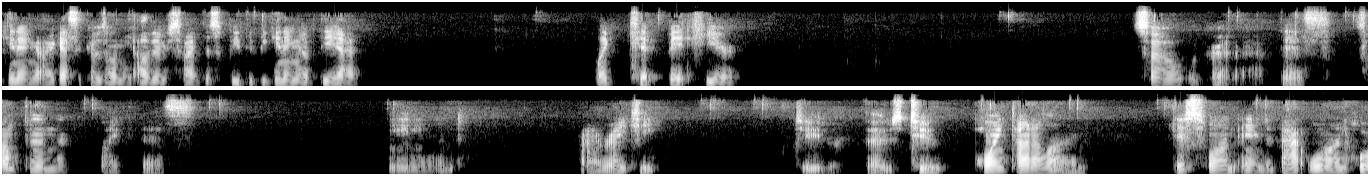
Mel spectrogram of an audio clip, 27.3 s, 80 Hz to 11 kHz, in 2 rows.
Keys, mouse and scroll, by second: 0.0 Escape, 2.5-4.0 drag, 4.9 F2, 5.3-7.1 drag, 7.1 F2, 8.4 shift+F2, 9.9-11.5 drag, 12.2 click, 13.4 click, 14.5 click, 15.7 click, 17.5 click, 18.4 Escape, 18.9-20.5 scroll up 1, 20.6 click, 21.1 shift+click, 23.4 click, 24.3 click, 25.2 click, 26.2 shift+click.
